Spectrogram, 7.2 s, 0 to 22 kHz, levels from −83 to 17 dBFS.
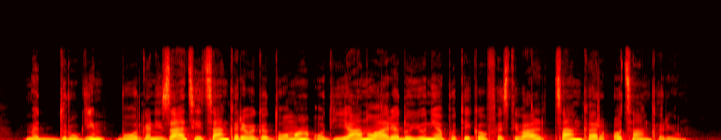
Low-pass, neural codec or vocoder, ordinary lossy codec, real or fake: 14.4 kHz; vocoder, 44.1 kHz, 128 mel bands every 256 samples, BigVGAN v2; none; fake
